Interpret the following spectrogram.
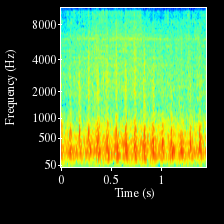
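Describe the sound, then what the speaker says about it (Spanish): A helicopter flies close by, its rotor beating in a steady rapid rhythm with a loud continuous engine roar and no talk over it. "nos vamos a ir al cielo en un helicóptero de estos"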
